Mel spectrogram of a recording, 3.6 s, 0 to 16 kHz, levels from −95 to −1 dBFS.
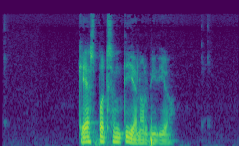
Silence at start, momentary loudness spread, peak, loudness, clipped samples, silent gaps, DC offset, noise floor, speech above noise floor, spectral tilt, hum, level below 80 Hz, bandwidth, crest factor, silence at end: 1.2 s; 14 LU; 0 dBFS; -19 LUFS; under 0.1%; none; under 0.1%; -68 dBFS; 50 dB; -6.5 dB/octave; none; -36 dBFS; 11.5 kHz; 22 dB; 1 s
